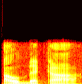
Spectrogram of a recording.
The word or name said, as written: Al Biqa'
